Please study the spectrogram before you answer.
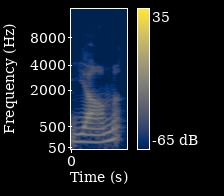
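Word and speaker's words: yam: green color and then the seed sound here is yum this one's my favorite yum y a m pronounced yum moving up into the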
